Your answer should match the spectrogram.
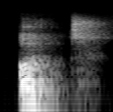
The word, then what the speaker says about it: haute: Alto o no pronuncié la T al final, en femenino se vuelve haute.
